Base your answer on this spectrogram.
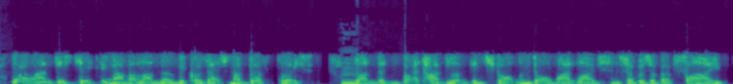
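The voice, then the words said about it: Scottish accent. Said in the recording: “I'm a Londoner with a Scots accent.”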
